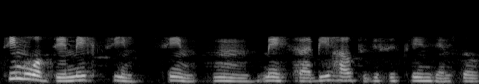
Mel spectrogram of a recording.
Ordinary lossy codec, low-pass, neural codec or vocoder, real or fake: AAC, 16 kbps; 3.6 kHz; none; real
